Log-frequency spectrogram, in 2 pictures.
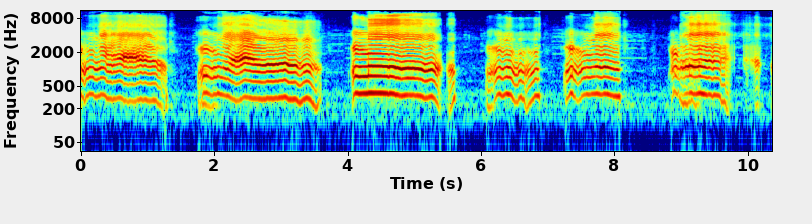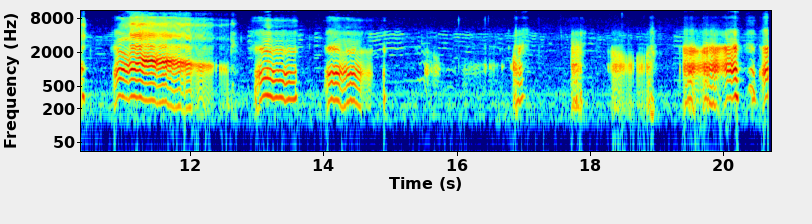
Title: Crying newborn baby boy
